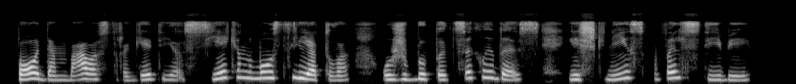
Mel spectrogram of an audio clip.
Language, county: Lithuanian, Kaunas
